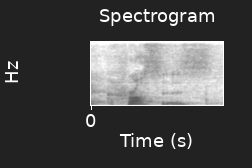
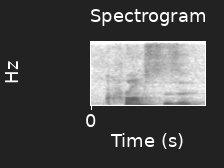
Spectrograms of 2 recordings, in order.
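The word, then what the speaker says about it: Cross-Z: Kamen Rider crosses. Crosses? It's spelled C-R-O-S-Z, so it's supposed to be crosses. Or crosses. But I'll say cross. Cross. Sounds better.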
